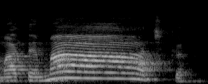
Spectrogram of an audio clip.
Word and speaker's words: matemática: monte de sílabas então matemática usando a técnica do grito você vê que o Má é o forte ou seja Então você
